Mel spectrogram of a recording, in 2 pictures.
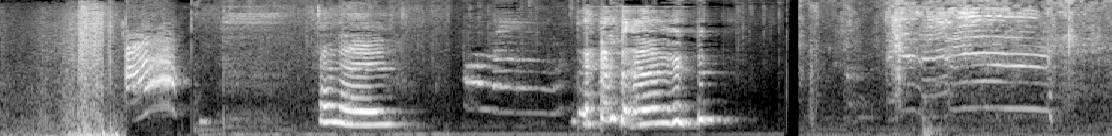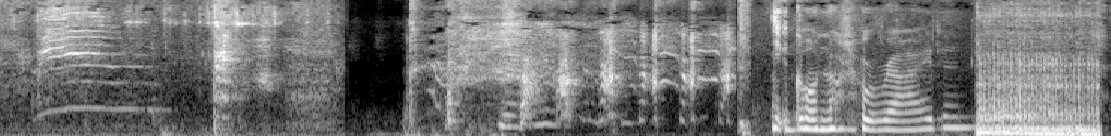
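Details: Kitten meowing call: repeated drawn-out, wavering meows with strong harmonics, some rising then falling, mixed with human talking and an indoor hum, with a loud harsh burst at the end.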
